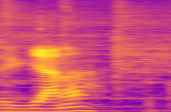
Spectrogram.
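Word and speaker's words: Junko: It's actually pronounced Yana. But don't worry, everyone gets it wrong the first time. But it's with a J.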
